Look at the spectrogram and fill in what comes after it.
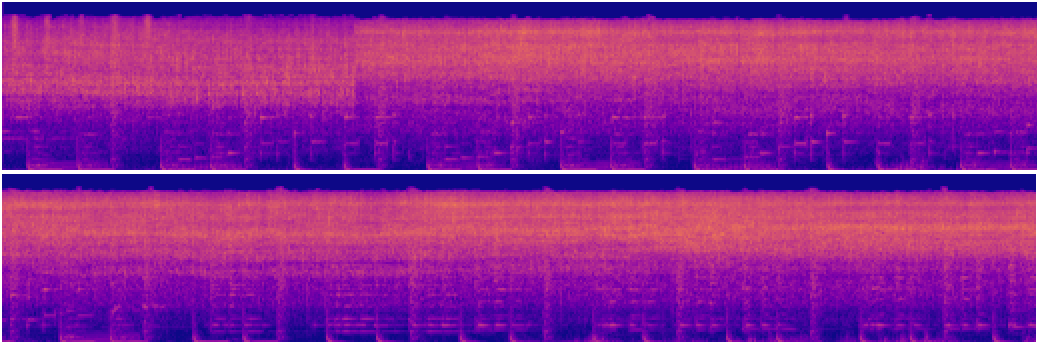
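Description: Butterflied marron in a butter marinade sizzling steadily as they fry. Background music with a steady beat plays under it.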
